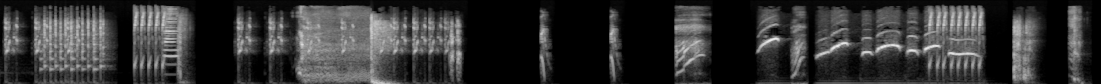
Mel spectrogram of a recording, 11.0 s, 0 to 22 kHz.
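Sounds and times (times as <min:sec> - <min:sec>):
whistling a tune: 0:07.6 - 0:09.9.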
